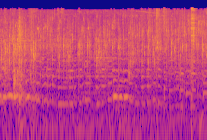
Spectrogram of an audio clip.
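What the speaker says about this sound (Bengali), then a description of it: "আদাটাকে ভাজবো।" Ginger paste frying in hot oil with dried red chillies for a Bengali chana dal, a steady dense sizzle close by with a few clinks of a stirring spoon, no talking.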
